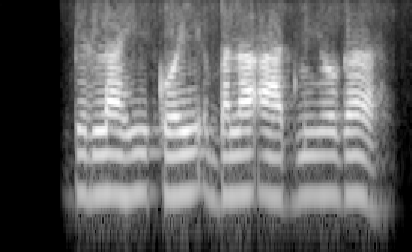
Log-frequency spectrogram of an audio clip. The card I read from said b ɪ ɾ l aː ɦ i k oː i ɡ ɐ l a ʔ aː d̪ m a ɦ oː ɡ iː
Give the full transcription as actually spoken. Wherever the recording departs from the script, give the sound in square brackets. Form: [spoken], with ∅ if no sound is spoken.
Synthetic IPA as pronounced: b ɪ ɾ l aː ɦ i k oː i [b] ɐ l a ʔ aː d̪ m [i] ɦ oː ɡ [aː]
